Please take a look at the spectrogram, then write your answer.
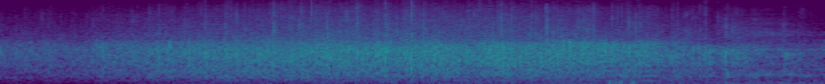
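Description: Steady, dense applause from an audience for the event's angels: many hands clapping together in a broad, crackling wash that swells in and holds at a fairly even level for a few seconds, with no talking over it.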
